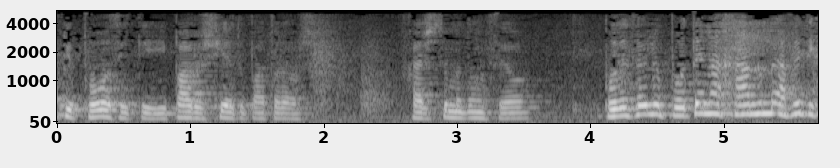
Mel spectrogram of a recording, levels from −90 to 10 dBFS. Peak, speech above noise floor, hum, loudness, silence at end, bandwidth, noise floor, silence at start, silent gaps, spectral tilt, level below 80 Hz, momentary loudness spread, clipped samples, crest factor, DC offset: 0 dBFS; 22 dB; none; -16 LUFS; 0 s; 5.4 kHz; -37 dBFS; 0 s; none; -9.5 dB/octave; -48 dBFS; 14 LU; under 0.1%; 16 dB; under 0.1%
